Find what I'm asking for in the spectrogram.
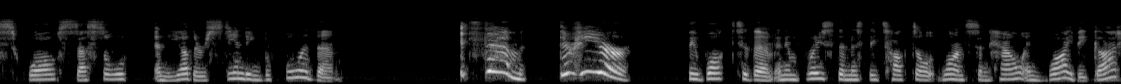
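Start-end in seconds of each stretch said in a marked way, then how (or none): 4.6-6.3 much higher and louder, thrilled shout; excited cry. A narrator's reading. Friends spotting the heroes arrive, thrilled shout. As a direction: squeal with joy at seeing friends.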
